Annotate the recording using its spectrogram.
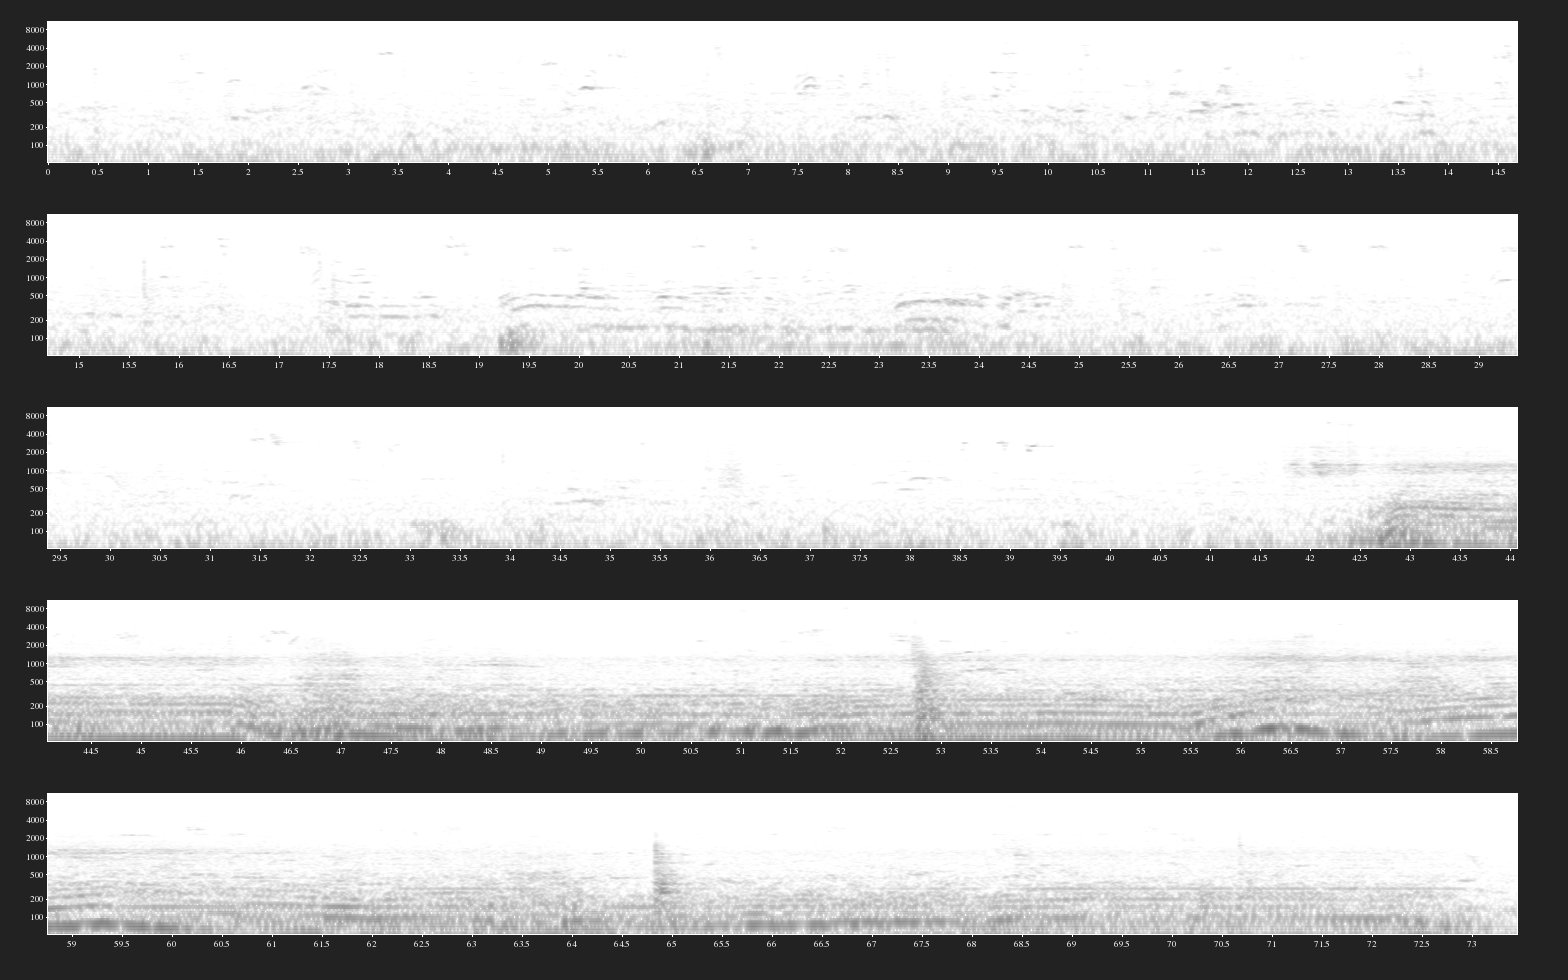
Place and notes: world listening day, birds, truck, frogs, church, humans, plane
